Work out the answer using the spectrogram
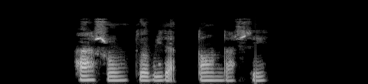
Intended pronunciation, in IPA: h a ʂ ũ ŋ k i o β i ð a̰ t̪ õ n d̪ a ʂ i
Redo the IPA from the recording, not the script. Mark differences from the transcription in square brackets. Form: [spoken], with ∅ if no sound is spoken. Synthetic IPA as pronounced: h a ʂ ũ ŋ k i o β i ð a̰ t̪ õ n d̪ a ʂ i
